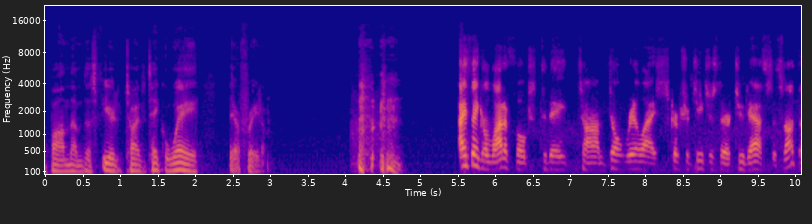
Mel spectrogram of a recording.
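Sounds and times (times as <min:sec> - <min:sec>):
man clearing his throat: 0:04.2 - 0:04.8.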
